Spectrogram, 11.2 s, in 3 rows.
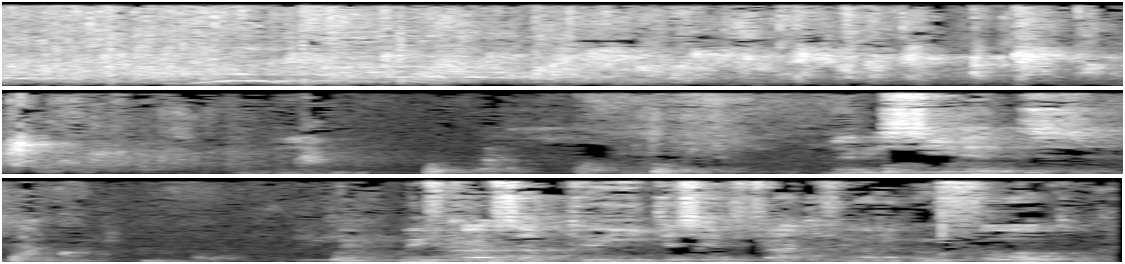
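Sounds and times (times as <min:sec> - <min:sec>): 
audience applause: 0:00.0 - 0:04.8
speech: 0:06.6 - 0:07.8, 0:08.8 - 0:11.1.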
